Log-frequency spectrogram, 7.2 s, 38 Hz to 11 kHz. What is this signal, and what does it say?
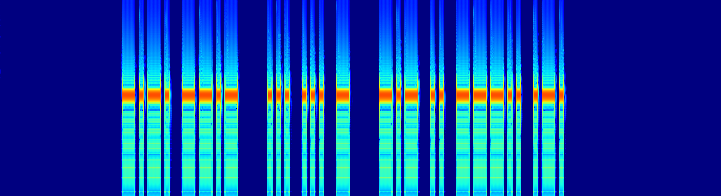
Morse code, heard as a keyed tone, about 28 wpm, 700 Hz. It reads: CQ SST KI8R
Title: K1USN SST QSO Practice - 28wpm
